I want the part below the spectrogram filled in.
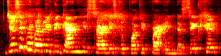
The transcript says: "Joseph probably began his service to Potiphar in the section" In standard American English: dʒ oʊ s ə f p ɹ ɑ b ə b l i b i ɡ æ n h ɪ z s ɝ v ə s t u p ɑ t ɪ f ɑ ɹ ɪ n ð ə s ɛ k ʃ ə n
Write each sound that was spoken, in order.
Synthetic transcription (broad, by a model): dʒ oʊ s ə p ɹ ɑ b ə b l i b i ɡ æ n h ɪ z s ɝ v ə s t u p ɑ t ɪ p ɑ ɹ ɪ n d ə s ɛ k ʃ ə n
